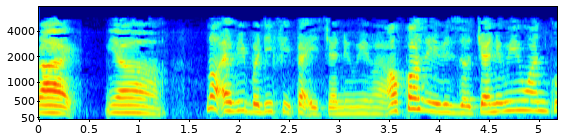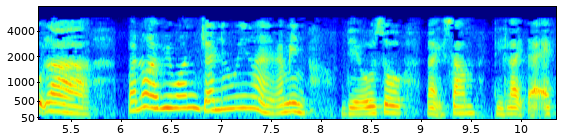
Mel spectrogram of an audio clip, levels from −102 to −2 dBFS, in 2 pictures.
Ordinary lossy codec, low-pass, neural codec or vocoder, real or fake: MP3, 24 kbps; 7.2 kHz; none; real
